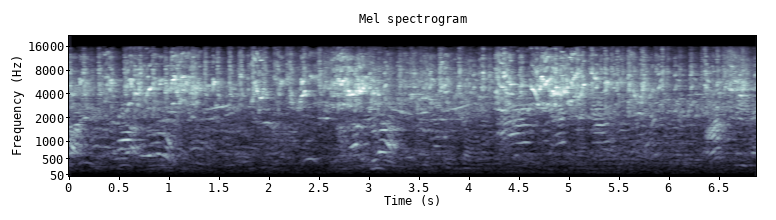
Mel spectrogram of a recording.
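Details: Competition lovebird performing ngekek, a long chattering trill, while headbanging. The sound is a dense, unbroken stream of high, scratchy chatter with quick squeaks, swelling and easing slightly every few seconds.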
